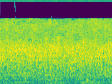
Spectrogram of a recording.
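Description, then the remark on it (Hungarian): Steady crowd applause fills the whole stretch, a dense, even wash of many hands clapping at once, loud and continuous with no voices heard over it. “Na ez az, a régi tapsolók megérkeztek.”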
